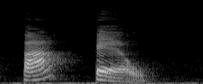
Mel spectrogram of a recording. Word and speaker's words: papel: Este L final de palavra, sozinho, né, sem nenhuma vogal depois, nós pronunciamos como U.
